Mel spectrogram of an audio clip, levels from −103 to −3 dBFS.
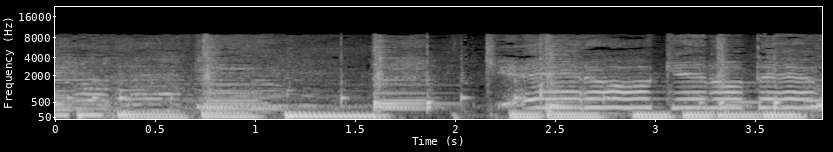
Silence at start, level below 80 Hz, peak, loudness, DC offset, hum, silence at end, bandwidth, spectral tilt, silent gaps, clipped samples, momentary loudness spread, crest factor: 0 s; -34 dBFS; -14 dBFS; -29 LUFS; under 0.1%; none; 0 s; 9.4 kHz; -6.5 dB/octave; none; under 0.1%; 5 LU; 12 dB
